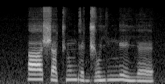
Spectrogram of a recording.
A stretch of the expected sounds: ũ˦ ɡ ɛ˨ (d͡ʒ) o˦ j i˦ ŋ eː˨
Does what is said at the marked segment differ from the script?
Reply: no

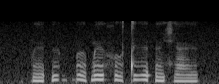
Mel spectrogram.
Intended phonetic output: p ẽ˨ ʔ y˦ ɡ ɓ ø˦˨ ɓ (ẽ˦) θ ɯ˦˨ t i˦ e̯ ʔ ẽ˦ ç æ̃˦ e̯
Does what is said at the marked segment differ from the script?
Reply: no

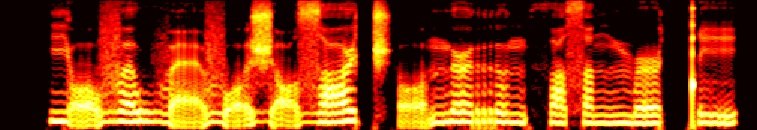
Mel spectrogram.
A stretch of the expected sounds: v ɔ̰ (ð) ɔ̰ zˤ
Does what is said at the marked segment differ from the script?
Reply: yes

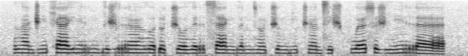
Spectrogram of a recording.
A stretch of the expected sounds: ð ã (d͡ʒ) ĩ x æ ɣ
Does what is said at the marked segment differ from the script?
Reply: no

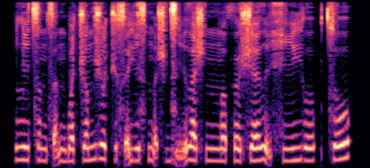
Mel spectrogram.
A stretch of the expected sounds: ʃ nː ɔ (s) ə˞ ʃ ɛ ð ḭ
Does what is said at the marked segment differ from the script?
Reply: yes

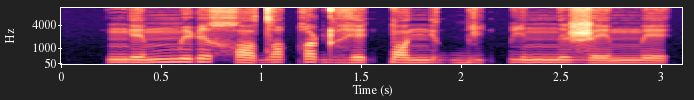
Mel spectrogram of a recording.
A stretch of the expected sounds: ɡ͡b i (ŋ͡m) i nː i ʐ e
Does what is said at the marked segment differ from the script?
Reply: yes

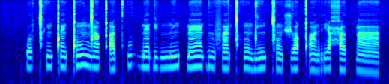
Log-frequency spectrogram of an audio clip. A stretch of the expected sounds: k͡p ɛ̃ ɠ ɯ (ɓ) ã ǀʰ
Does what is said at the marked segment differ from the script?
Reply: yes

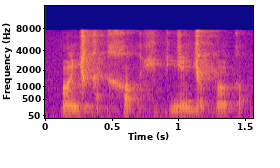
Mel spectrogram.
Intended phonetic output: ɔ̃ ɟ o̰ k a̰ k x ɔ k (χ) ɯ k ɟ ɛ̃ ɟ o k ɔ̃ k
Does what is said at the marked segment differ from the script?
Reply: yes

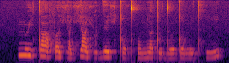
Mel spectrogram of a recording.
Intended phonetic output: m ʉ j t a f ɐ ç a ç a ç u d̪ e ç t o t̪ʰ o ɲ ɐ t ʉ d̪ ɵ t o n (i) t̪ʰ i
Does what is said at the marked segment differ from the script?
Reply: no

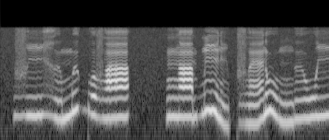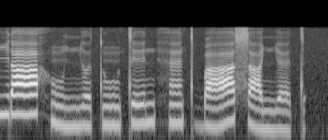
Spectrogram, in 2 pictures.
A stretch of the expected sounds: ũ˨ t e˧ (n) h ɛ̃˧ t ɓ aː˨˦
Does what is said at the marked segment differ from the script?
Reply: no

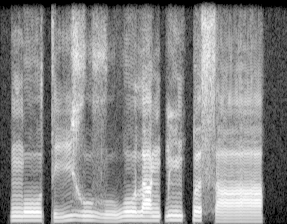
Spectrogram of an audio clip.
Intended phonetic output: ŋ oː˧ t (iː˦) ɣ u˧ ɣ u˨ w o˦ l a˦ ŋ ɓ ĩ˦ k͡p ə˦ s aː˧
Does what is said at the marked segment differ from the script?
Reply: yes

